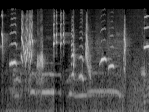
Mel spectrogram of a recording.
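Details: Gacor Oriental magpie-robin from a collection, full of isian, mixing thin pure whistles, low drawn notes and scratchy squeaky bursts in a busy, varied phrase.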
